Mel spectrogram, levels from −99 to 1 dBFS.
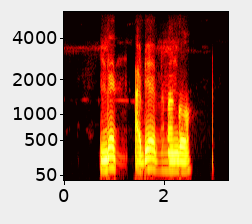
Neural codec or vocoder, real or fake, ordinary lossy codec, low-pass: none; real; Opus, 32 kbps; 5.4 kHz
